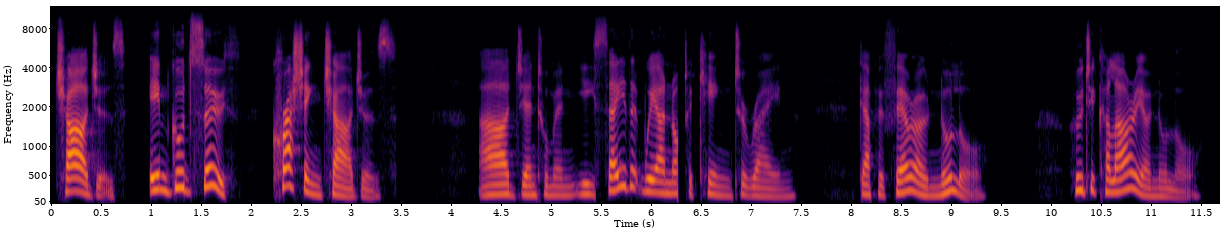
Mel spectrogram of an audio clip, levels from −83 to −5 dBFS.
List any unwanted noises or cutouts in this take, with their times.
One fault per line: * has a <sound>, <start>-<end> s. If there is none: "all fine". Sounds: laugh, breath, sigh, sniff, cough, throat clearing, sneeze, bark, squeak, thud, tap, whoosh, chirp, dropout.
* has a dropout, 6.3-6.4 s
